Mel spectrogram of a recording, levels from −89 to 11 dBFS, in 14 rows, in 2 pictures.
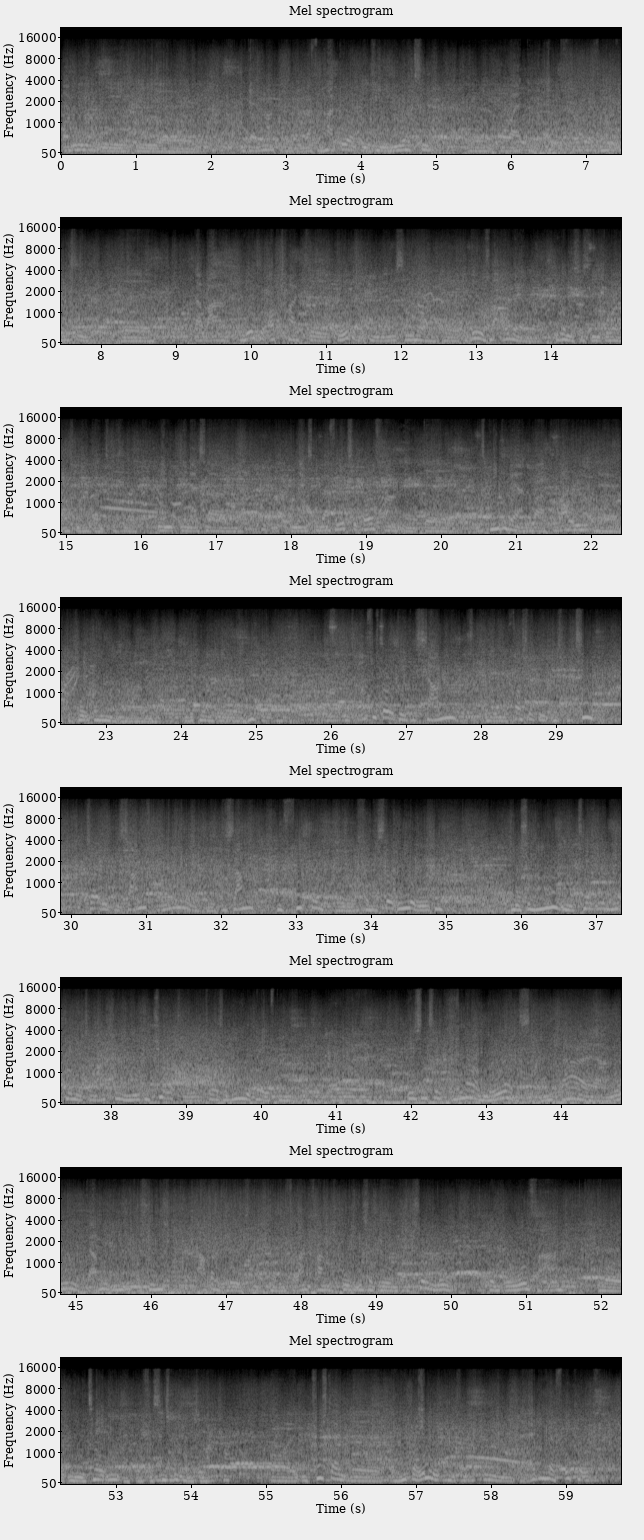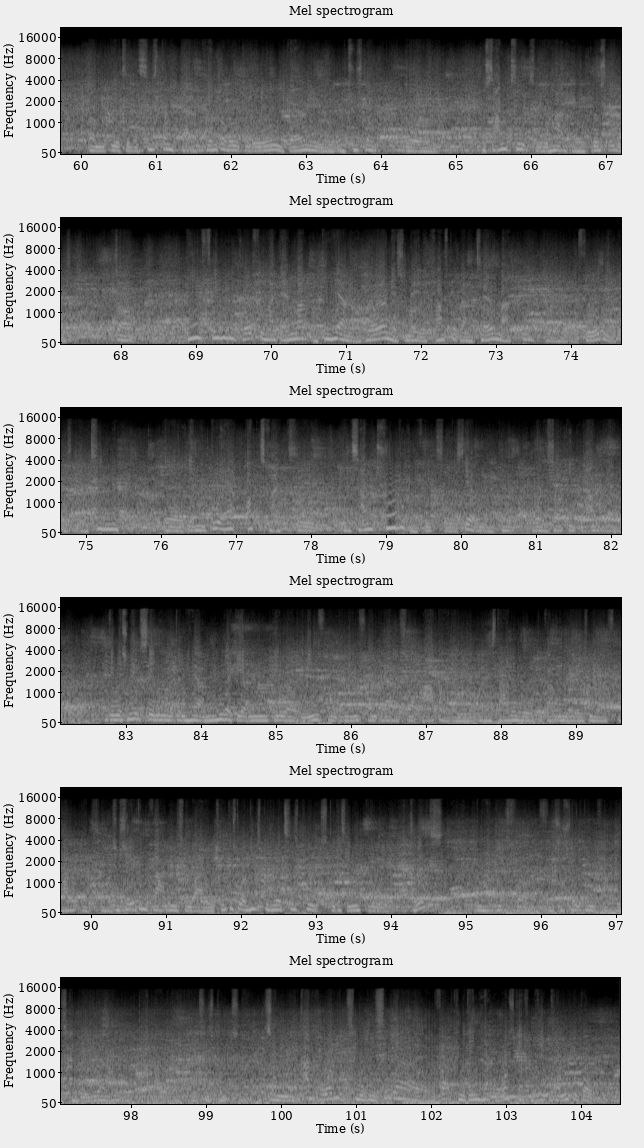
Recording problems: distortion; heavy; 36% of the sound clipped
murmuring crowd; very loud; throughout; as loud as the speech
train or aircraft noise; loud; throughout; 5 dB below the speech
background music; faint; throughout; 20 dB below the speech

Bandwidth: 15 kHz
